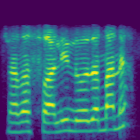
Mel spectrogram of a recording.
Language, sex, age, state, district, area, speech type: Assamese, female, 30-45, Assam, Dhemaji, rural, conversation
